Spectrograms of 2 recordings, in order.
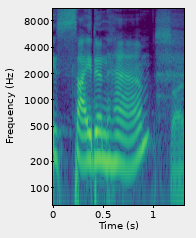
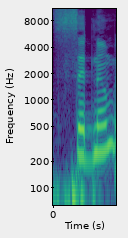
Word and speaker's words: Sydenham: you spell that s-y-d-e-n-h-a-m so a lot of americans say seidenham because he was an english physician i mean for two centuries his textbook was the standard textbook um in medicine so thomas sidnum is his name so the clinic is called sydnum it's spelt seidenham s-y-d-e-n-h-a-m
